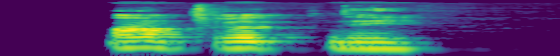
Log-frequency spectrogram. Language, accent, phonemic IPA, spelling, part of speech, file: French, Canada, /ɑ̃.tʁə.t(ə).ne/, entretenez, verb, LL-Q150 (fra)-entretenez.wav
- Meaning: inflection of entretenir: 1. second-person plural present indicative 2. second-person plural imperative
